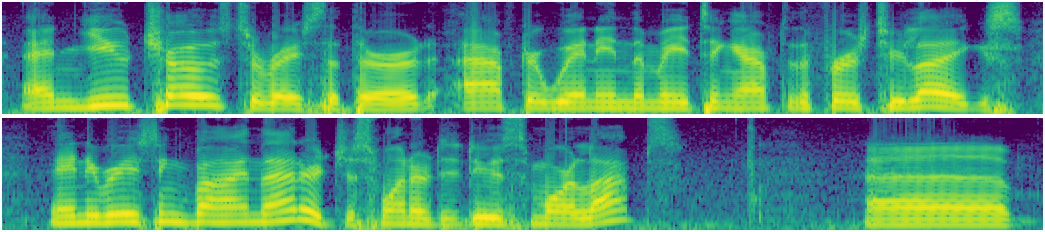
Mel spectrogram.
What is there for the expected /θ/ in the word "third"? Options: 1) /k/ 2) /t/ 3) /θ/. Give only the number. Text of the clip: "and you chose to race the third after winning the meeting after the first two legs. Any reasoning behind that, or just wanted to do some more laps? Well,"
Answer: 3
